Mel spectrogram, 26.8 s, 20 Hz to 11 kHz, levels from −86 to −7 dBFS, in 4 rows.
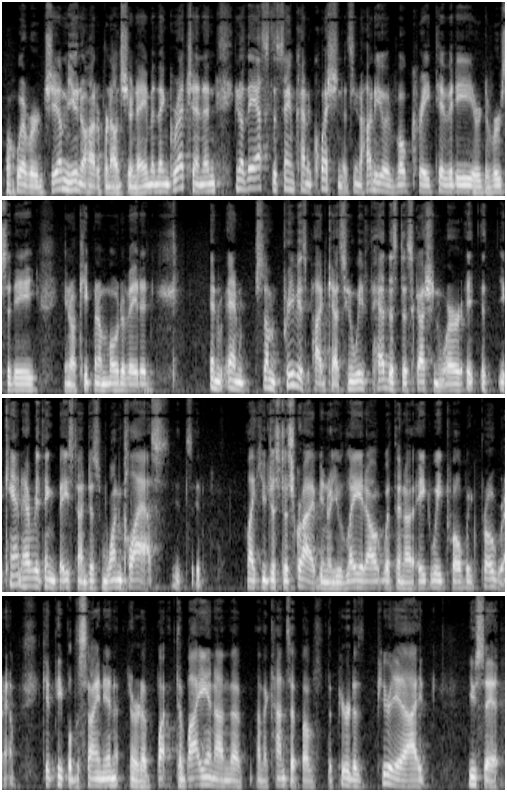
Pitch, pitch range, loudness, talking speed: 110 Hz, 105-120 Hz, -19 LUFS, 235 wpm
